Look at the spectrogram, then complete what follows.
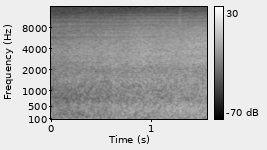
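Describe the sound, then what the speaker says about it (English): Sea waves crash on a beach at Potomac Beach in Cyprus, a dense continuous roar of surf with gusty wind rumbling over the microphone, no voices. "listening to the sea crash against the beach here"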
